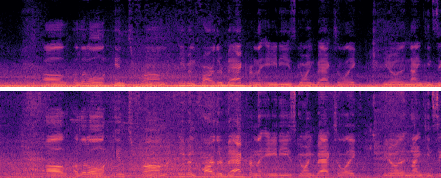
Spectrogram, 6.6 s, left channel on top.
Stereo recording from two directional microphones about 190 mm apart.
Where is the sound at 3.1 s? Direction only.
30° right (ahead or behind).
